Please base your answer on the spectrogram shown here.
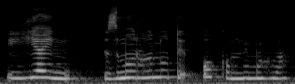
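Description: A woman's voice: sits high, level tone, a little slow, mellow, pitched above the performer's own voice. A woman voicing a delicate, polite young princess in a children's storybook reading. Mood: earnest.

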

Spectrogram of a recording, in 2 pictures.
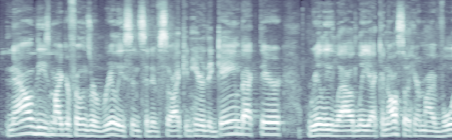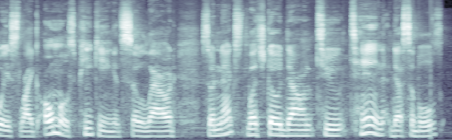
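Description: A man's voice: a little high, warm tone. A man in his thirties hosting a camera gear tutorial, explaining settings step by step in a friendly way, recorded on clip-on wireless mics in a home living room. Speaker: host of a filmmaking gear channel.

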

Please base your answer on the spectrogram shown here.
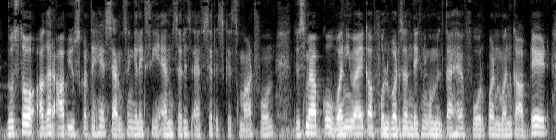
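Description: A man hosts a casual phone tutorial in a medium-pitched voice. He walks viewers through things step by step and keeps addressing them as friends. There is faint noise and room ambience behind him. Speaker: tech tutorial host. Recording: steady background noise and ambience.

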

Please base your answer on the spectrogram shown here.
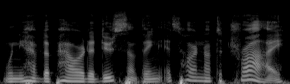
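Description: A man's voice: medium pitch, lively intonation, fairly quick, dry recording, lightly acted. A man in an anime fan dub playing a coldly self-justifying alchemist, smug and taunting. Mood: cold, resigned.

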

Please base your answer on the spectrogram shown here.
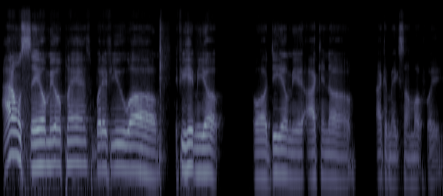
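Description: A man's voice: on the low side, steady tone, a little slow, clean tone. A young man from Florida, chatting casually on a studio talk show in a laid-back, slangy way, speaking into a studio mic on a stand. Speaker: podcast guest, trainer. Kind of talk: casual chat. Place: studio set.

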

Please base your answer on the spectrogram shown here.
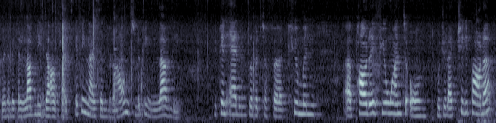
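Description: A woman's voice: medium pitch, fairly quick. A middle-aged woman with a South African Indian English accent, chatting reassuringly as she demonstrates a recipe at home. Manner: chatty, reassuring, talks while cooking. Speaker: cooking show host. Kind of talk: casual cooking demonstration. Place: home kitchen, indoors. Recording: echoey kitchen with frying noise.

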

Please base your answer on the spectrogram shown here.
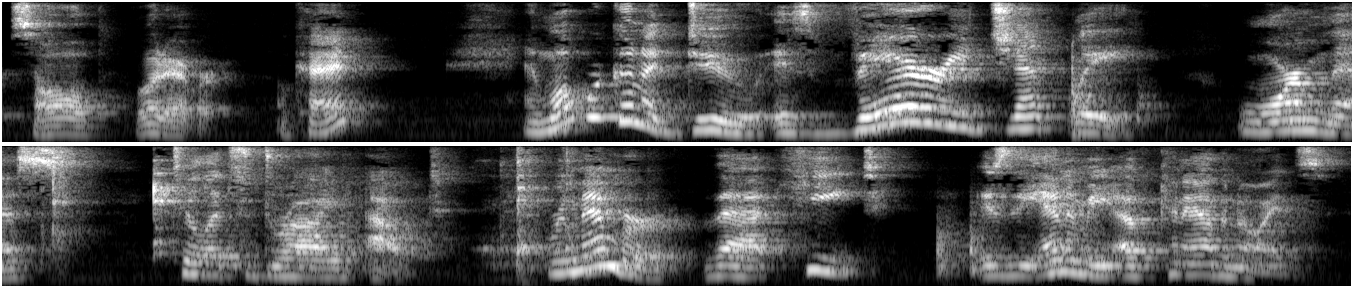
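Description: A woman in her fifties hosting a casual cooking demo in her home kitchen, talking upbeat and straight to viewers. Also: lowish voice. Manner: chatty, upbeat, addresses viewers directly. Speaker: cooking show host. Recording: echoey kitchen, faint noise.

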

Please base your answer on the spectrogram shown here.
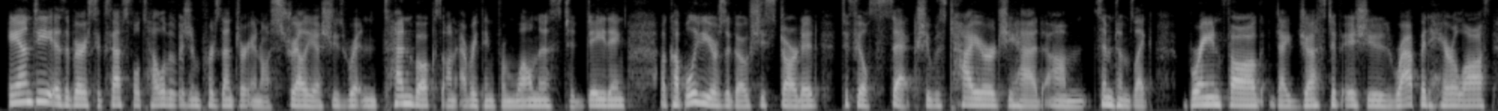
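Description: Woman, podcast host, lowish voice, chatty, affirming, close dry studio mic. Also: dry recording. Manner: warm, chatty, quick to laugh and affirm. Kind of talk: scripted intro then casual interview chat. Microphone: studio microphone on boom arm.

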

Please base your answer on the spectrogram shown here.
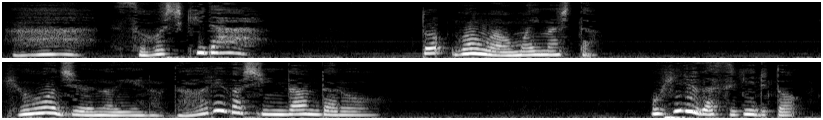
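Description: A woman reading a children's tale as scripted narration, in a measured, expressive storytelling manner. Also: medium pitch, slightly rough.

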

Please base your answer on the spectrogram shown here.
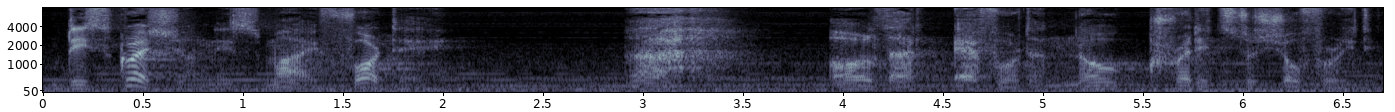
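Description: An actor playing a smooth, wry, roguish smuggler in a space video game, with a teasing, self-mocking manner. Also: male voice, fairly low pitch, big pitch swings, slow. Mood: wry, suave. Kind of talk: video game dialogue acting. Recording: music behind the voice.

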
